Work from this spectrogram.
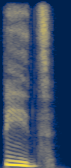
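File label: "feeds", American English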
